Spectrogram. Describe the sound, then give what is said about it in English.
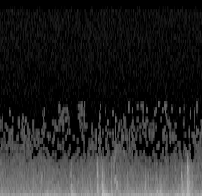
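A few metallic clicks and rattles, like a key turning in a lock, followed by the scrape and creak of a garage door being opened over a steady low hum. No one speaks. “Now let me try this key.”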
